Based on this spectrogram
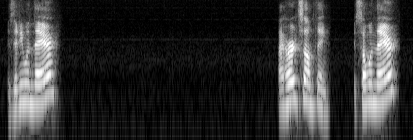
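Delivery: very high woman's calling voice. Voicing an unseen woman heard by the group: woman's voice calling out. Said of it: "you hear the woman's voice call out".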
